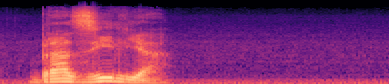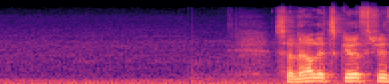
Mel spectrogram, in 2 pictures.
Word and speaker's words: Brasília: When it comes between two vowels, it has a Z sound. So this syllable is Z. Brasília. Brasília.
